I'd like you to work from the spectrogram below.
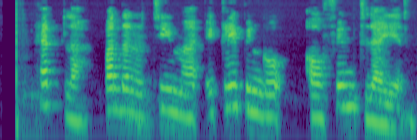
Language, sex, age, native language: Icelandic, female, 40-49, Filipino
